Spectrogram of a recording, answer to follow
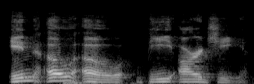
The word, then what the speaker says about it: Newburgh: Funnily enough, the pronunciation, actually, you're supposed to get rid of the U too. It's Noobrg. Newburgh.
